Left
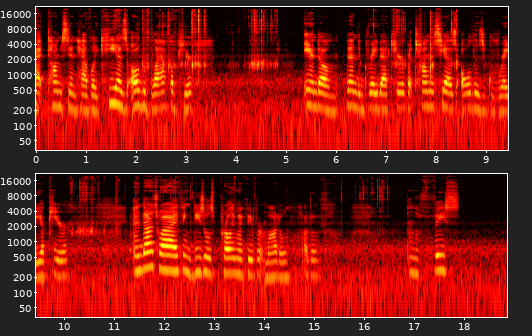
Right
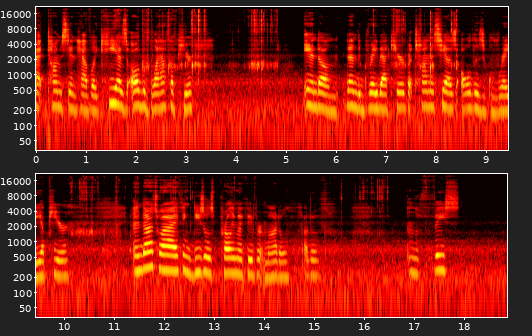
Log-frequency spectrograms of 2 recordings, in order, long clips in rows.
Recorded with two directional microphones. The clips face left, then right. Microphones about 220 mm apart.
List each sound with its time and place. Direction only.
0.0 s a woman's voice: 15° right (ahead or behind)
2.0 s speech: 45° right (ahead or behind)
2.3 s a woman's voice: 10° right (ahead or behind)
5.3 s a woman's voice: 5° right (ahead or behind)
11.3 s a woman's voice: 10° right (ahead or behind)
16.8 s a woman's voice: 10° right (ahead or behind)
